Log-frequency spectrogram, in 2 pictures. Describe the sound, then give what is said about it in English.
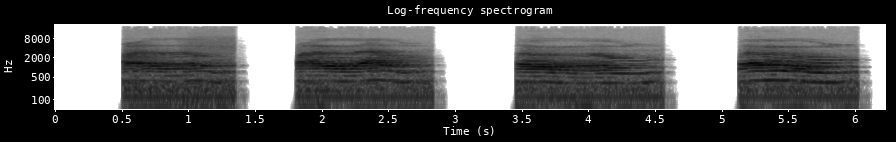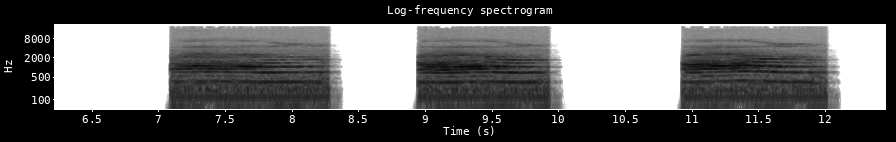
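A female pet cat howls seven times in a row, each drawn-out, wavering yowl lasting about a second with short silent gaps between, loud and harmonic with shifting pitch, and no talking. “Some of the signs that we were up against are howling in the night, like listen to this.”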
